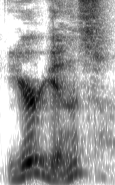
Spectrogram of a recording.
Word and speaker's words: Jurgens: Number three, the Dutch company Jurgens, pronounced almost like hens, um, purchased the patent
